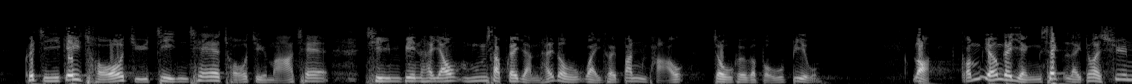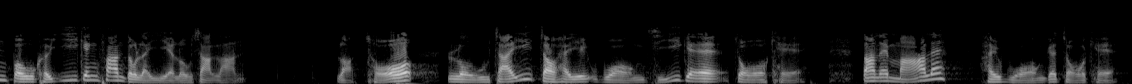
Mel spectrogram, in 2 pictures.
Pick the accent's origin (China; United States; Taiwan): United States; 制造形象对我们美国人就很熟悉了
